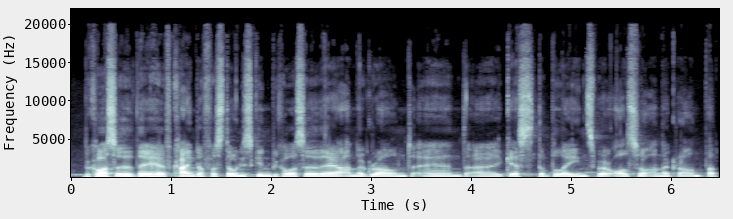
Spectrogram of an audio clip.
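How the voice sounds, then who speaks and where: A man at medium pitch with a German accent, a moderate pace, and fairly even intonation. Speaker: gaming YouTuber. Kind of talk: game tutorial. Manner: halting, many fillers.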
